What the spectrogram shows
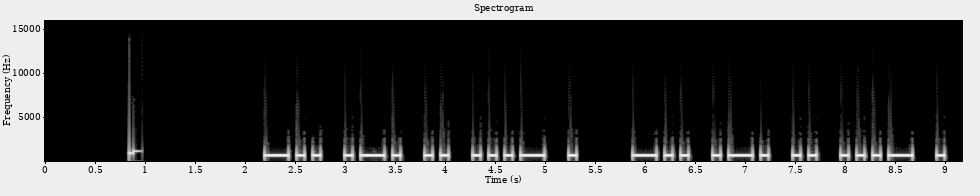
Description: Morse code, heard as a keyed tone, about 15 wpm, 700 Hz. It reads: DRIVE DRIVE
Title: Top 500 Words Repeated 15wpm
